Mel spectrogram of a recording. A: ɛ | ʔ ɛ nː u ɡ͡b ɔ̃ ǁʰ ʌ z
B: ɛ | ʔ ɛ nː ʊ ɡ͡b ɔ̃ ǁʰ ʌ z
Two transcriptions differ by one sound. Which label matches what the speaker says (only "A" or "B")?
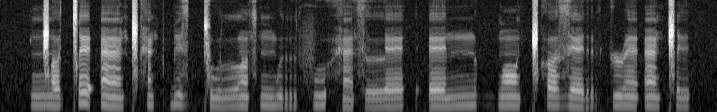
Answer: B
